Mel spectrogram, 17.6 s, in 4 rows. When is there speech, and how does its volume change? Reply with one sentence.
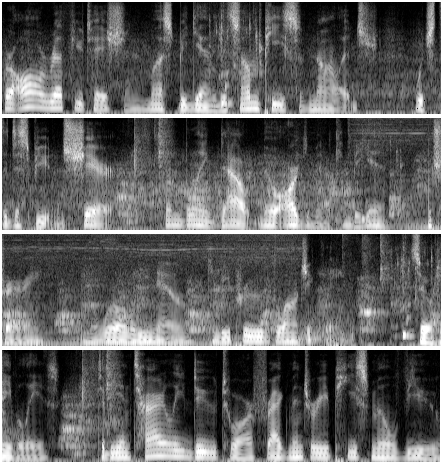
You can hear the speech from 0.0 to 17.5 s, at a steady volume.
